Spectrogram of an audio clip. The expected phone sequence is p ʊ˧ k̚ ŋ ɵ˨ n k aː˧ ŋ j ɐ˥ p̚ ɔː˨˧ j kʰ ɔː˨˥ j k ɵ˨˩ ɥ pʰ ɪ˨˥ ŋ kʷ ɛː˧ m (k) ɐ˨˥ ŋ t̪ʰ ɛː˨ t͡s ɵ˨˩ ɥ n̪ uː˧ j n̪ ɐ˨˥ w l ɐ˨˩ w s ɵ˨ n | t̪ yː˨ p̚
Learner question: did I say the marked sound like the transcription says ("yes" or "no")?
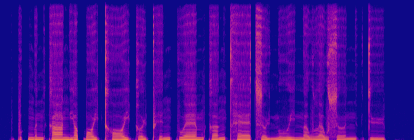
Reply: yes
